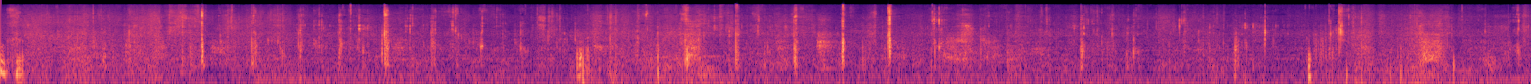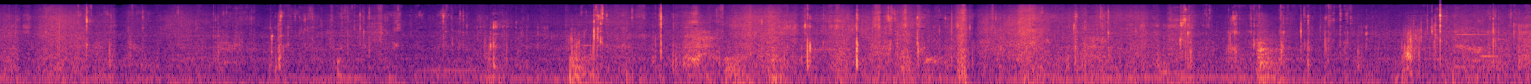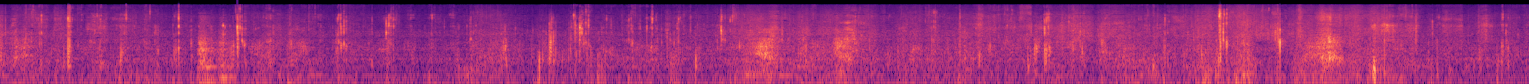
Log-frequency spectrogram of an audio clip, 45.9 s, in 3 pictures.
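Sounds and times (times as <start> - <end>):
chewing crusty bread: 0.0 - 45.9.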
